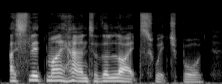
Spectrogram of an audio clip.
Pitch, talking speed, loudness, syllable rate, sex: 150 Hz, 215 wpm, -18 LUFS, 4.7 syllables/s, male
